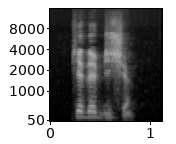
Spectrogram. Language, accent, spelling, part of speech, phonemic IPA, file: French, France, pied-de-biche, noun, /pje.d(ə).biʃ/, LL-Q150 (fra)-pied-de-biche.wav
- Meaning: crowbar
